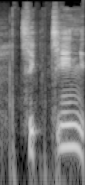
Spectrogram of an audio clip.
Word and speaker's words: 직진: 또는 자, 직진하세요라고 얘기할 때 직진하세요라고 발음하는 친구 아무도 없죠? 직진 이렇게 발음하게 됩니다.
